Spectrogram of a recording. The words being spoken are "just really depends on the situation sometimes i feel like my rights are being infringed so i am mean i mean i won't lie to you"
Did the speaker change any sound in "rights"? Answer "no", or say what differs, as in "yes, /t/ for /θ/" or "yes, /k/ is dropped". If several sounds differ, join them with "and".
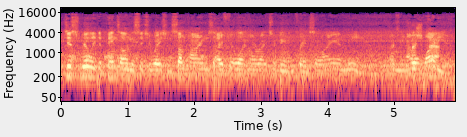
yes, /s/ is dropped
